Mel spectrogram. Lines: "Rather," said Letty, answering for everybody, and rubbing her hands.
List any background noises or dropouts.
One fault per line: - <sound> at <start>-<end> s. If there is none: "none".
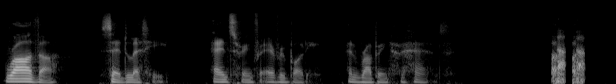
- laugh at 5.5-5.9 s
